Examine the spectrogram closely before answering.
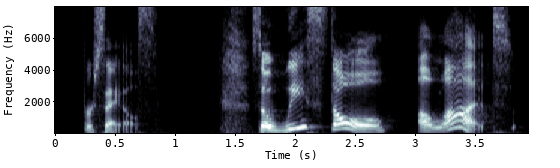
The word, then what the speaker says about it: Versailles: Uh, in Kentucky, we have a town called Versailles, but it's spelled exactly like Versailles. in France, but we say in Kentucky for sales.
